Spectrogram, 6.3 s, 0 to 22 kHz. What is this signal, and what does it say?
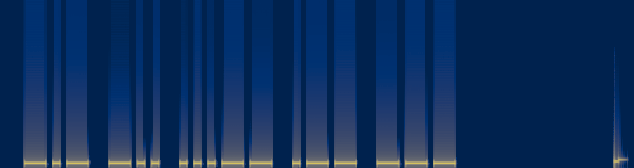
Morse code, heard as a keyed tone, about 17 wpm, 700 Hz. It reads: KD3WO
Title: USA Callsign DE Callsign 17wpm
